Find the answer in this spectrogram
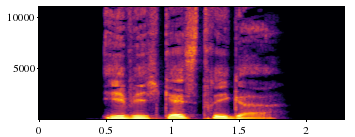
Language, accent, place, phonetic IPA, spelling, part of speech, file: German, Germany, Berlin, [eːvɪçˈɡɛstʁɪɡɐ], ewiggestriger, adjective, De-ewiggestriger.ogg
- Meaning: inflection of ewiggestrig: 1. strong/mixed nominative masculine singular 2. strong genitive/dative feminine singular 3. strong genitive plural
